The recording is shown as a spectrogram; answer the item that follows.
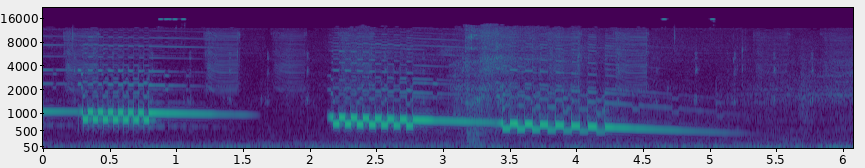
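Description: Mobile phone ringing: an electronic trilling ringtone in three short bursts, the later ones lower in pitch, each trailing off in a falling note.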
